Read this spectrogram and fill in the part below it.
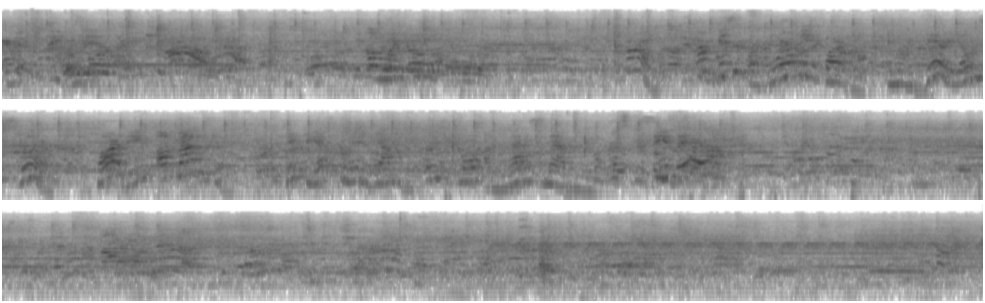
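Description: Men and women chatter nearby in a busy indoor space.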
